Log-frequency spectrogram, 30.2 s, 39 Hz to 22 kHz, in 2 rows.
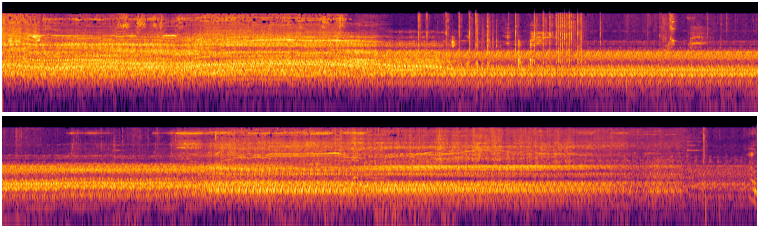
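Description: Radio-controlled scale wheel loader and articulated dump truck running, giving a steady motor and gear whine whose pitch shifts as the machines move. A run of sharp clicks comes from about 8 to 12 seconds in. The sound fades near the end as the truck drives away.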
